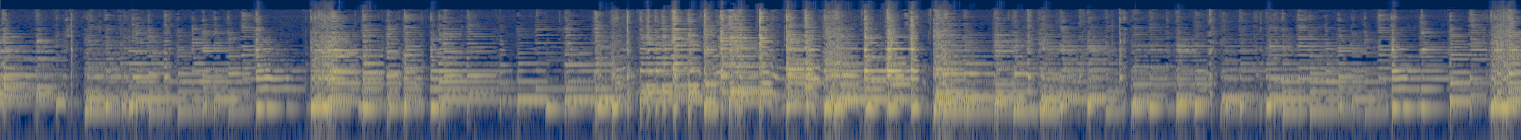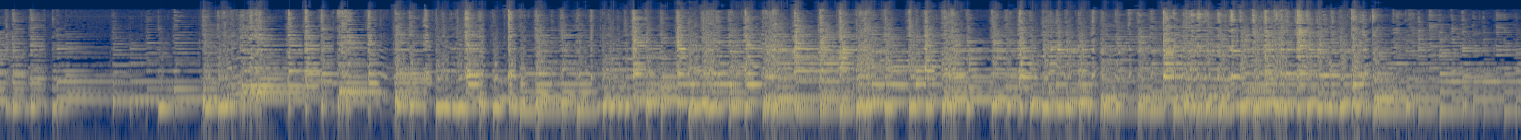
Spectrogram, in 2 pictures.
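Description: Venezuelan cuatro played solo: a quick plucked melody mixed with strummed chords, all in a fairly high register with no bass below.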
